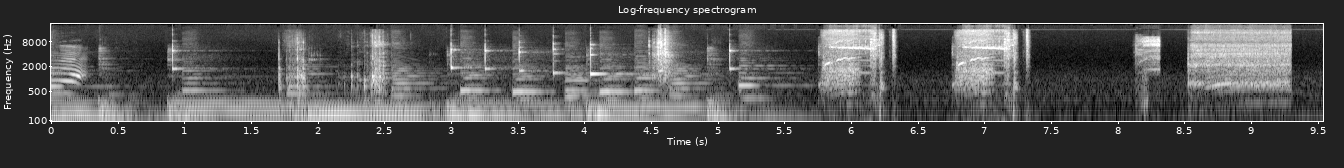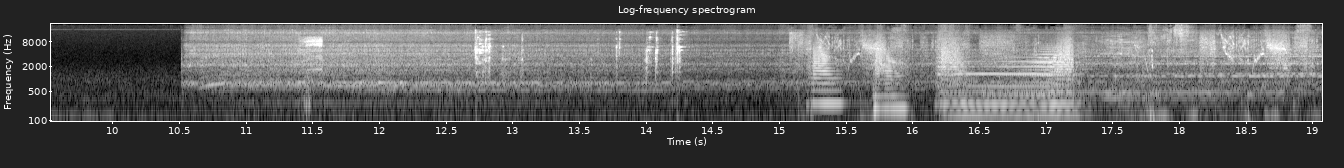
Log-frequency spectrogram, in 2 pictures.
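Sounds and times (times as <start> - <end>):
short cartoon machine sounds: 5.8 - 7.4, 15.1 - 19.0
steady motor running: 10.6 - 19.0.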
